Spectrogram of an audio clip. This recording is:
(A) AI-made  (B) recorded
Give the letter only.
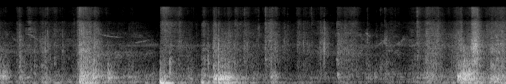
B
